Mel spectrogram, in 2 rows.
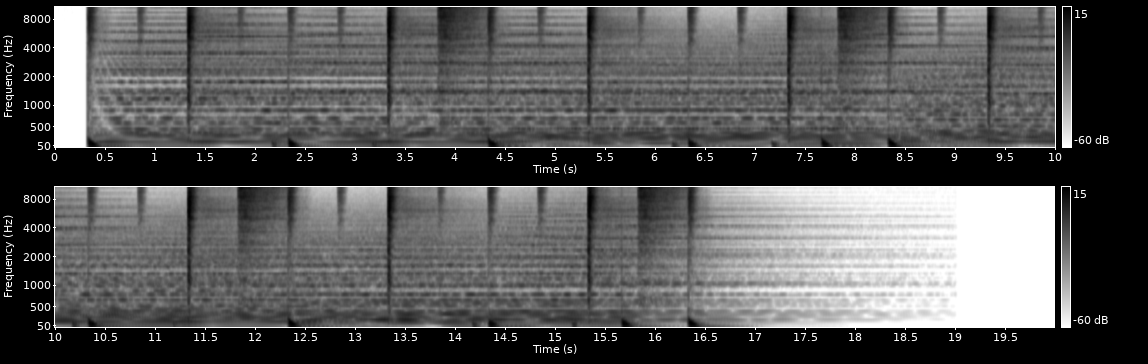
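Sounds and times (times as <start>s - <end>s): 
synth pad: 0.5s - 16.4s.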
